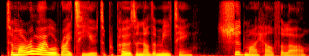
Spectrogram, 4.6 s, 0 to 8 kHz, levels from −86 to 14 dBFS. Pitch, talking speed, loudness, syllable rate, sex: 220 Hz, 180 wpm, -16 LUFS, 5.6 syllables/s, female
